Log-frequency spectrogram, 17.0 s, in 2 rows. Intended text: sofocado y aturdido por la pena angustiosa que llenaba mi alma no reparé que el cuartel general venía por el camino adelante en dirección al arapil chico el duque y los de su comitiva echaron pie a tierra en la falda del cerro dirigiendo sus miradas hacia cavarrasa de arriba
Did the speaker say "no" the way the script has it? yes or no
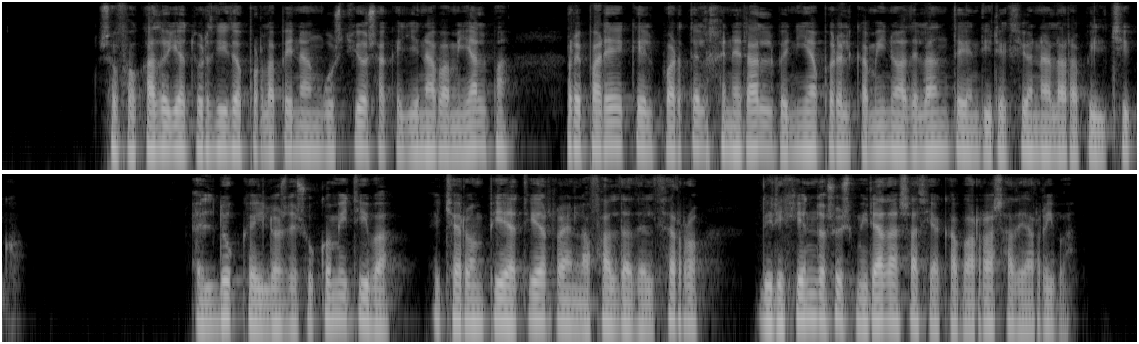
no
